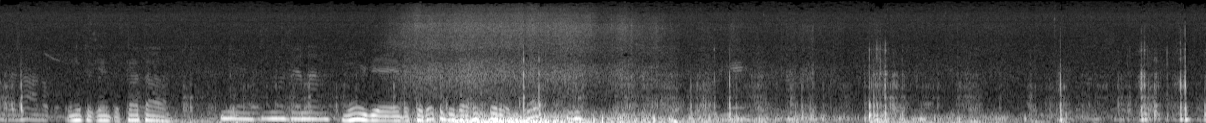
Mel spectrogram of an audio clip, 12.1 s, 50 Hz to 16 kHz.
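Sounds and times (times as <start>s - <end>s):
wind rumbling on microphone: 1.1s - 12.0s
harness gear clicks and rustles: 7.0s - 12.0s.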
